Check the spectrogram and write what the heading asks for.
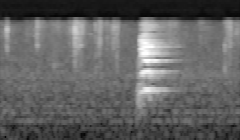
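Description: A small dog gives a single short, high-pitched yip about one and a half seconds in. Before it comes faint crinkling of a folded paper slip being opened.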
